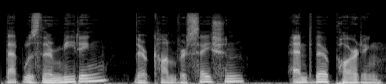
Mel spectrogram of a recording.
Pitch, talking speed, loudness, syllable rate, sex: 105 Hz, 140 wpm, -18 LUFS, 4.5 syllables/s, male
